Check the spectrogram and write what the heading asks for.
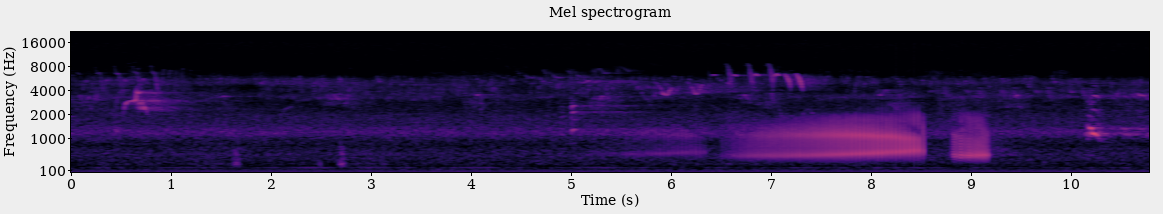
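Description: A leopard frog gives its deep territorial song: a long, rattling snore-like croak that swells louder over about two seconds, followed by a shorter grunting burst, with faint bird chirps in the background.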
